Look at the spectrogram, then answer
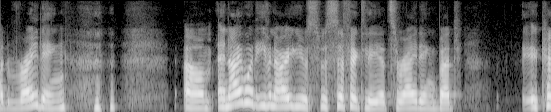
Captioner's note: laughs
